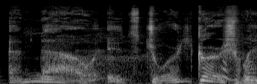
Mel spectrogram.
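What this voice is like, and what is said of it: Dramatic movie trailer announcer voice. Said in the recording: “your cinema trailer voice”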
